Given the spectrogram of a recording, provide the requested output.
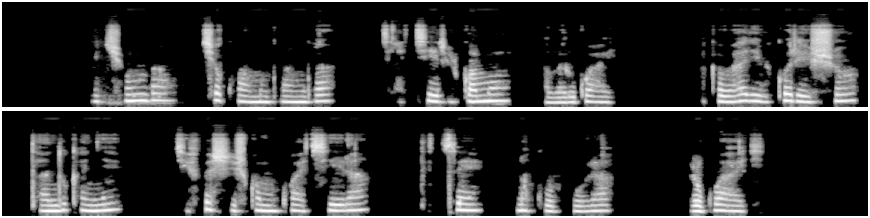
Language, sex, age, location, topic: Kinyarwanda, female, 18-24, Huye, health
